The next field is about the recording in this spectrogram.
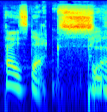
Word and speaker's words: Pays d'Aix: How do you say that? – Pays d'Aix.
